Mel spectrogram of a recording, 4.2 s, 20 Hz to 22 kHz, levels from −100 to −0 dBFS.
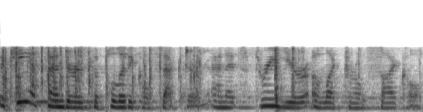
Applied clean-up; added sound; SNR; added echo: none; Typing; 10 dB; reverberation time 2.1 s.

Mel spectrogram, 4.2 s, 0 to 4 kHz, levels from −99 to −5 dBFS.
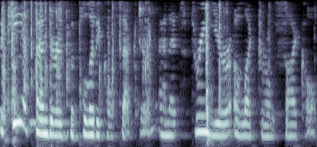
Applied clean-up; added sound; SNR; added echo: classical method WPE with log-MMSE.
